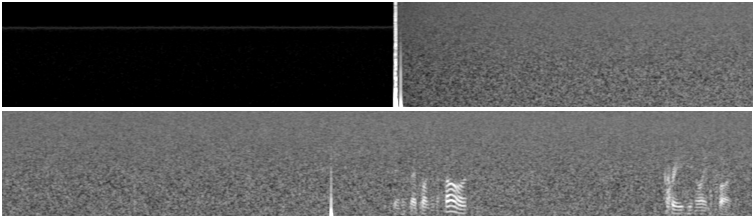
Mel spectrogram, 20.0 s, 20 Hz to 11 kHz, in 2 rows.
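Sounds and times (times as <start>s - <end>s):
single click: 5.2s - 5.4s
static hiss: 5.2s - 20.0s.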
